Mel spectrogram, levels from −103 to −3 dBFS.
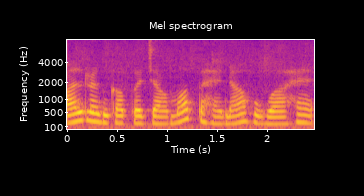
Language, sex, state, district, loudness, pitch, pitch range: Hindi, female, Chhattisgarh, Raipur, -16 LUFS, 200 Hz, 185-225 Hz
